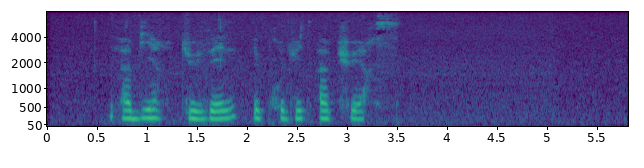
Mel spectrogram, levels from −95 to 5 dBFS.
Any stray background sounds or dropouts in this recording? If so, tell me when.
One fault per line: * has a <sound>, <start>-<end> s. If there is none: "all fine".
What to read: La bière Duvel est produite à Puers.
all fine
